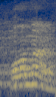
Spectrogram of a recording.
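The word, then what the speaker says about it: honour: হয়েছে ব্যতিক্রম আমরা কয়টা শিখছি বলছে অনেস্ট অনার যেখানে এইচ এর উচ্চারণ হয় না ইউনিটি ইউনিফর্ম যেখানে ইউ এর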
